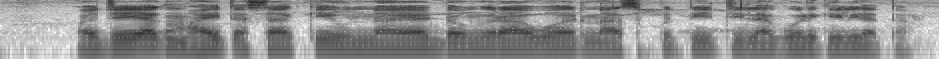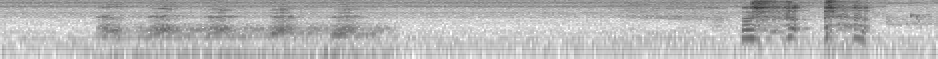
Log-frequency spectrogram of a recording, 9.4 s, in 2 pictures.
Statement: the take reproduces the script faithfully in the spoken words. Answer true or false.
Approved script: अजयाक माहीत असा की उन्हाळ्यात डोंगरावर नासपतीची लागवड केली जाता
true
